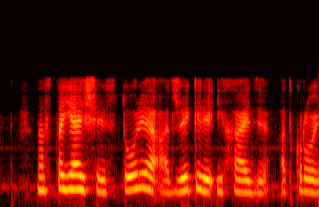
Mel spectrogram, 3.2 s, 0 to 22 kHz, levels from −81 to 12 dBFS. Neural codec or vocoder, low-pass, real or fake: none; 5.4 kHz; real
